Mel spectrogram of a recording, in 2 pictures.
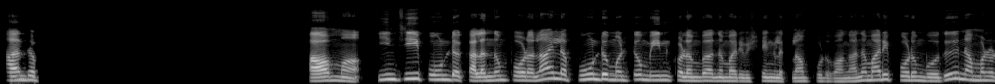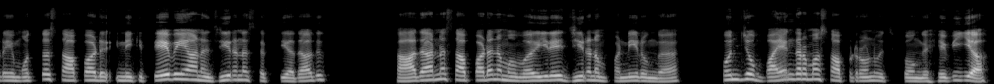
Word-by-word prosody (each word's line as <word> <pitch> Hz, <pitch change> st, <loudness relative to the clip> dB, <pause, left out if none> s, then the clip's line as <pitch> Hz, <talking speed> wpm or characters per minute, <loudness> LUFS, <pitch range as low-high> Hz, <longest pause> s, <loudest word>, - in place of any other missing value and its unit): அந்தப் 200 Hz, -1 st, 0 dB, 2.8 s
ஆமா. 175 Hz, -2 st, +2 dB, 0.3 s
இஞ்சி, 240 Hz, +2 st, +1 dB, 0.2 s
பூண்ட 220 Hz, -1 st, -1 dB, 0.2 s
கலந்தும் 180 Hz, +4 st, +2 dB
போடலாம். 190 Hz, +5 st, 0 dB
இல்ல, 250 Hz, -, +1 dB
பூண்டு 240 Hz, +2 st, +2 dB
மட்டும் 205 Hz, +3 st, -4 dB
மீன் 200 Hz, 0 st, -1 dB
குழம்பு 175 Hz, -2 st, 0 dB
அந்த 165 Hz, -1 st, -2 dB
மாதிரி 160 Hz, -1 st, -2 dB
விஷயங்களுக்குல்லாம் 150 Hz, -1 st, -5 dB
போடுவாங்க. 145 Hz, -1 st, -7 dB
அந்த 185 Hz, +4 st, -3 dB
மாரி 210 Hz, +3 st, 0 dB
போடும்போது, 185 Hz, 0 st, -3 dB, 0.2 s
நம்மளுடைய 190 Hz, -3 st, -2 dB
மொத்த 175 Hz, +7 st, -2 dB
சாப்பாடு, 190 Hz, -1 st, +1 dB
இன்னைக்கு 175 Hz, -1 st, -2 dB
தேவையான 220 Hz, -3 st, +6 dB
ஜீரண 210 Hz, +1 st, +1 dB
சக்தி, 160 Hz, 0 st, -8 dB
அதாவது 170 Hz, +7 st, -1 dB, 0.8 s
சாதாரண 195 Hz, +9 st, +4 dB
சாப்பாட, 200 Hz, 0 st, +2 dB
நம்ப 195 Hz, -4 st, 0 dB
வயிறே 185 Hz, +4 st, +4 dB
ஜீரணம் 185 Hz, -4 st, -1 dB
பண்ணீருங்க. 160 Hz, -2 st, -1 dB, 0.7 s
கொஞ்சம் 225 Hz, -2 st, +1 dB
பயங்கரமா 235 Hz, +6 st, +2 dB
சாப்பிடுறோன்னு 175 Hz, -1 st, -2 dB
வச்சிக்கோங்க, 155 Hz, -2 st, -3 dB
ஹெவியா 180 Hz, 0 st, +5 dB
185 Hz, 110 wpm, -23 LUFS, 170-210 Hz, 2.8 s, தேவையான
